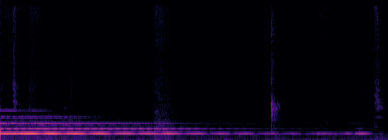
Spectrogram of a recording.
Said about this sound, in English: Let me know if that air conditioner is a little bit loud.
